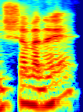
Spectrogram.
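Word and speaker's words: Chavanay: are sitting in in the and can you pronounce the town for me uh we are located in chavane so chavene is a little city located on the on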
